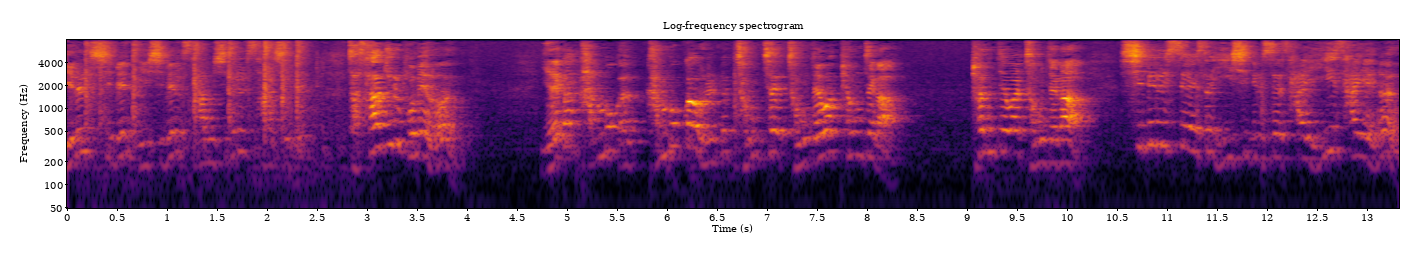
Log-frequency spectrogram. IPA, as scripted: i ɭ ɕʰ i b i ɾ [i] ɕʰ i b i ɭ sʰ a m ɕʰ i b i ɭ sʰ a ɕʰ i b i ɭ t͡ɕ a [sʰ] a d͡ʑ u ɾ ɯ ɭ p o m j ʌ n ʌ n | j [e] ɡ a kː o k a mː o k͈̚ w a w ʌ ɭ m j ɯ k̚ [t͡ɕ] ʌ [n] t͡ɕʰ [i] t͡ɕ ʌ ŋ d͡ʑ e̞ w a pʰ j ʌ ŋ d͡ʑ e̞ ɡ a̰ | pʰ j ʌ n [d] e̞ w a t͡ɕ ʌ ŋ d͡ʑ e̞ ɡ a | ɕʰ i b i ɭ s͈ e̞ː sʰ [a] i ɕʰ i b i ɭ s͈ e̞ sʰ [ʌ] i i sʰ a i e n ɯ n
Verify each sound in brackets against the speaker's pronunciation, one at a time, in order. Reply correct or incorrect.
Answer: correct, correct, correct, correct, incorrect: ŋ, incorrect: e, incorrect: d͡ʑ, incorrect: ʌ, incorrect: a

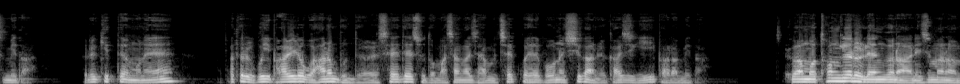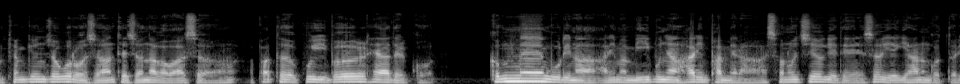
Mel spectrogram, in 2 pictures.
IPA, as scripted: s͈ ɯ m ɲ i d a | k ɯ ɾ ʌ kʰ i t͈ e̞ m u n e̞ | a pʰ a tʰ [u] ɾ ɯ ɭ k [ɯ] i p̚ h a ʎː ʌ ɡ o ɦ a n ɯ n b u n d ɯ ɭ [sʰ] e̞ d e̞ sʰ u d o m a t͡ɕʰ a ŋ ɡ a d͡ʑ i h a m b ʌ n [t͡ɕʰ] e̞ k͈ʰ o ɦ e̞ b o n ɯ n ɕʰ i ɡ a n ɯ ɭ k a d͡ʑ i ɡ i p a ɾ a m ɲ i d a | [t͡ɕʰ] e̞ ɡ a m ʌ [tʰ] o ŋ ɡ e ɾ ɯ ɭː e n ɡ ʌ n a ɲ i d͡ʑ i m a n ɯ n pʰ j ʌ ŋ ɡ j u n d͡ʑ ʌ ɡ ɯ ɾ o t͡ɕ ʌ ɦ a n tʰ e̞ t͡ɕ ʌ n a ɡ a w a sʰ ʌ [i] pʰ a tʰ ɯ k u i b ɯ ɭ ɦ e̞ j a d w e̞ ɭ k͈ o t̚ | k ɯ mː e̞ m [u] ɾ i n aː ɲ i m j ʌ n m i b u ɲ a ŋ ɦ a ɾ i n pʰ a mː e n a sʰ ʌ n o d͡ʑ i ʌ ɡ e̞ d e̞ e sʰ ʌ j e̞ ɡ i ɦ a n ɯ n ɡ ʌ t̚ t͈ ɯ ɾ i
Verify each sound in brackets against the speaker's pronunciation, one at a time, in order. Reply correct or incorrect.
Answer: incorrect: ɯ, incorrect: u, correct, correct, incorrect: t͡ɕ, correct, incorrect: a, correct

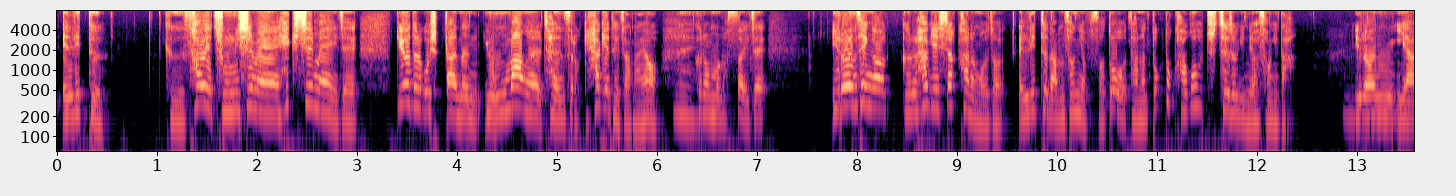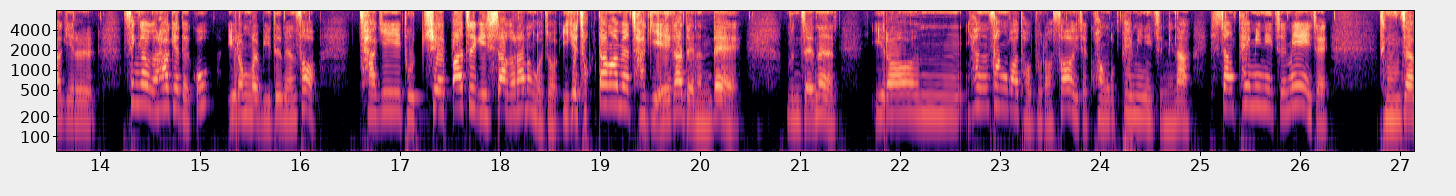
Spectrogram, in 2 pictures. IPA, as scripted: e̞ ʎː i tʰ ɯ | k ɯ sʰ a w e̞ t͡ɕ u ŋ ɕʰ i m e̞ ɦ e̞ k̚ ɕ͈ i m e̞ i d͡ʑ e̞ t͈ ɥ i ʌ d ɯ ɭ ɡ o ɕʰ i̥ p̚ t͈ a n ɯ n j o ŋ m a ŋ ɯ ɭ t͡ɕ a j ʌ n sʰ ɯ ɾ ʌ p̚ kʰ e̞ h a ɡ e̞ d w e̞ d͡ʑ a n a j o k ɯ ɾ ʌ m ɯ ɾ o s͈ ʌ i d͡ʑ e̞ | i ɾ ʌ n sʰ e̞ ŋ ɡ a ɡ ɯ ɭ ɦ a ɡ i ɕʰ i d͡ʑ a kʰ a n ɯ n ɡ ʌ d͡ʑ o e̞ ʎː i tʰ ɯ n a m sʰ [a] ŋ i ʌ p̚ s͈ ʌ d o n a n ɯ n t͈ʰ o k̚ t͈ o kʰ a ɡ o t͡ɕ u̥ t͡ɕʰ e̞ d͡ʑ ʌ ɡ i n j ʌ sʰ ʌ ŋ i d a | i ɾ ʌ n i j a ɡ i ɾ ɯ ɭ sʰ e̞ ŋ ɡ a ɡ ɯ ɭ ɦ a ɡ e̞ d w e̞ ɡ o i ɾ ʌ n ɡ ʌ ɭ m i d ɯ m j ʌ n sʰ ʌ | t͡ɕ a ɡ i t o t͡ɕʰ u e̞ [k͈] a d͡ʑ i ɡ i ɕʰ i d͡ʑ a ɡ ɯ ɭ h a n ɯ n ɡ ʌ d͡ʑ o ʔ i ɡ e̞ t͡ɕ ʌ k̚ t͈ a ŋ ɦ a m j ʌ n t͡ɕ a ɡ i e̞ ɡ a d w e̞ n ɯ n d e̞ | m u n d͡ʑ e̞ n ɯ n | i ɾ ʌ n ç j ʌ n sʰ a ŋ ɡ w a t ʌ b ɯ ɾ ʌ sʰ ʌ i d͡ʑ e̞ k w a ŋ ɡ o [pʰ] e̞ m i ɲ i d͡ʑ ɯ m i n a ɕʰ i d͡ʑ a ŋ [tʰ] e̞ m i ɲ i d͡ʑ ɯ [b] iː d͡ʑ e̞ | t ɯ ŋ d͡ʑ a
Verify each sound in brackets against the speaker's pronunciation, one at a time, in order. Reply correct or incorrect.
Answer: incorrect: ʌ, incorrect: p͈, correct, incorrect: pʰ, incorrect: m

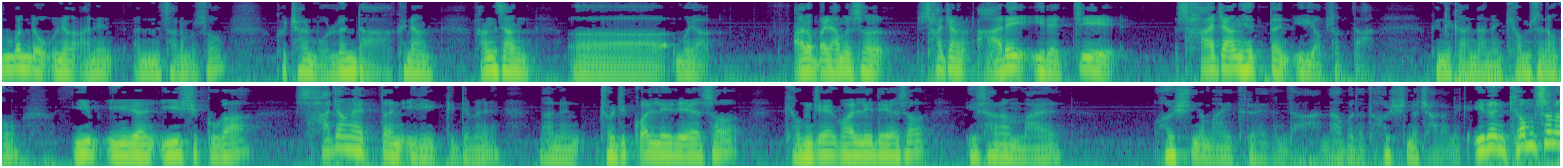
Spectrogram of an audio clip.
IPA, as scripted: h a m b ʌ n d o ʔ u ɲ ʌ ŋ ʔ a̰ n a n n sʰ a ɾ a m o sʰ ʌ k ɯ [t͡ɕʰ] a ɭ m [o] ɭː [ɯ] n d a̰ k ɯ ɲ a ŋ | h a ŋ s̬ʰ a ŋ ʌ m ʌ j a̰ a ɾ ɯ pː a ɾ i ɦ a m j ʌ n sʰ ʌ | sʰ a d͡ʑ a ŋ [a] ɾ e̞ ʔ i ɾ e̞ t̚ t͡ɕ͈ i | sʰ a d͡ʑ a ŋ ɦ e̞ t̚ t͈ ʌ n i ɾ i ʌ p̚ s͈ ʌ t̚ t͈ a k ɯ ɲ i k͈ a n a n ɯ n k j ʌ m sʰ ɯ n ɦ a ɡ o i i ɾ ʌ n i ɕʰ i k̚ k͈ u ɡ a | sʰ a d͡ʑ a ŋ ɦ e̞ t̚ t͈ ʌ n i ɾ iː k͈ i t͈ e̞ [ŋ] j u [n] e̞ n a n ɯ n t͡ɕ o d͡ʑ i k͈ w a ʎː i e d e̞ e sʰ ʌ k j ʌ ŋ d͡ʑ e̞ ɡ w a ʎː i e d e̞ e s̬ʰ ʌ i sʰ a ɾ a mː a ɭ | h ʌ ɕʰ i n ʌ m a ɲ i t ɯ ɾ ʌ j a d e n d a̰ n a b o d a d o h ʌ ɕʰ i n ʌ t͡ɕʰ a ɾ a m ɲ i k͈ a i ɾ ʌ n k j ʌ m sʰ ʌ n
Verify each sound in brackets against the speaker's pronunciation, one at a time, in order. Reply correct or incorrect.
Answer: correct, correct, correct, correct, incorrect: m, correct

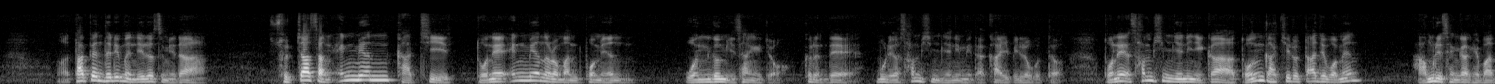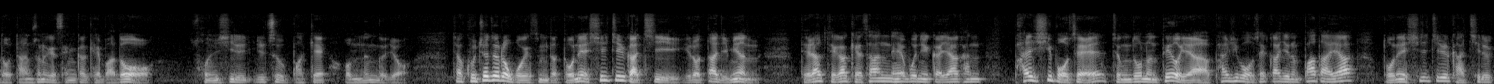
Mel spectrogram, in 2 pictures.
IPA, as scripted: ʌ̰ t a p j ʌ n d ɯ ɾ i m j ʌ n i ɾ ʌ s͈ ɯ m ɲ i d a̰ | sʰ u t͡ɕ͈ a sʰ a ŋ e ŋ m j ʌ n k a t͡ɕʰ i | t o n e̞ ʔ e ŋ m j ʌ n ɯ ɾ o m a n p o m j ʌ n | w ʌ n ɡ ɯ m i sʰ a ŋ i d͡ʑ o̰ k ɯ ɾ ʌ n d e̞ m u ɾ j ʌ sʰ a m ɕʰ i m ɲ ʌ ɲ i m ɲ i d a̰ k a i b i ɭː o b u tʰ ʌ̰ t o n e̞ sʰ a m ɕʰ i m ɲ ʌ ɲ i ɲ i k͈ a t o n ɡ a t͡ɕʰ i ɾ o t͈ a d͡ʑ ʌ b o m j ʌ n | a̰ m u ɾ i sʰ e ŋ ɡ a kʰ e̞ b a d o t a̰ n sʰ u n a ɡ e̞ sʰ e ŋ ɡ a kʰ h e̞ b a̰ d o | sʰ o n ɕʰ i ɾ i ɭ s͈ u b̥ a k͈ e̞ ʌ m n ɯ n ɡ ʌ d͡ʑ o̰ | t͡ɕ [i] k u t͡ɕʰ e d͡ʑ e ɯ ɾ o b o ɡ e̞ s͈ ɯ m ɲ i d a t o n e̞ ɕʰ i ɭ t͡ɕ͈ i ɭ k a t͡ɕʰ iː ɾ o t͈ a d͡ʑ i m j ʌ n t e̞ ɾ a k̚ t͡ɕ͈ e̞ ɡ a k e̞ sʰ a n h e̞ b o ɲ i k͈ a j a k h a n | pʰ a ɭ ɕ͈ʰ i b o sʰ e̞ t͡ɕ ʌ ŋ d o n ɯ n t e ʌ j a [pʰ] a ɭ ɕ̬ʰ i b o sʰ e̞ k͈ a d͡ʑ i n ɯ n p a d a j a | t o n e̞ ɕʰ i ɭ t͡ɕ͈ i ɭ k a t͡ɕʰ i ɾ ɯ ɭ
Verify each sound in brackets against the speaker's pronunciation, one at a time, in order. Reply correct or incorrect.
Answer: incorrect: a, correct

